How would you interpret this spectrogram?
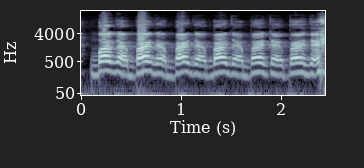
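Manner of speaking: loud, rhythmic chant of one word; exasperated comic litany; mocking repetition. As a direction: reel it off loudly, over and over, breaking into a laugh. Mocks the endless burger options.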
